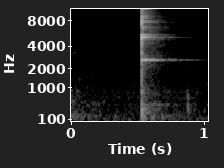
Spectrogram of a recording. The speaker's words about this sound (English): And I'm going to kick it off by, well, like I said, I haven't got anything to make a noise with. I've got a pen here and an empty bottle, so I'll just hit that to start with, I guess.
